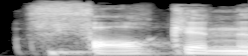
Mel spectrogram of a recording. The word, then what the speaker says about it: falcon: Falcon is the way to say it. Wow. The, the L is silent and it's actually like Falcon, like walk or talk. You don't say the L.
